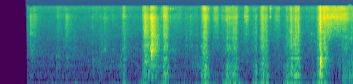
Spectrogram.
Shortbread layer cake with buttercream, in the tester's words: You can hear how crispy this cake is when you cut it. It doesn't turn into mush at all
